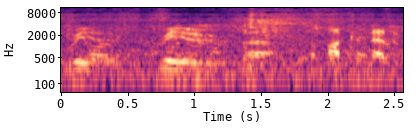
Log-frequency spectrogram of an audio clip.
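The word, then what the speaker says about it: Ryo: It's sort of more pronounced Rio.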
